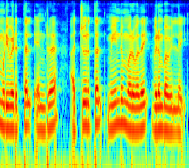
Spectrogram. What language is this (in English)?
Tamil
